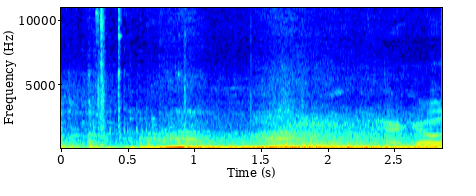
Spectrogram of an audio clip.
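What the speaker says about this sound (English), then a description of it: "We're gonna fire this car up" A 1969 Chevrolet Corvette convertible with a 350 V8 and four-speed fires up, its low rumble swelling as it catches and then settling into a steady, throaty idle close by.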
